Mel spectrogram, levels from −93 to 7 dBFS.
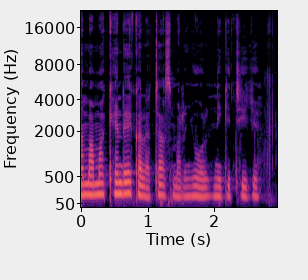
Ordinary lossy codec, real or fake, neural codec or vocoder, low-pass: none; real; none; none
